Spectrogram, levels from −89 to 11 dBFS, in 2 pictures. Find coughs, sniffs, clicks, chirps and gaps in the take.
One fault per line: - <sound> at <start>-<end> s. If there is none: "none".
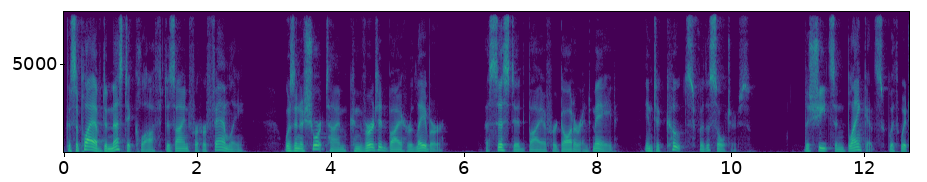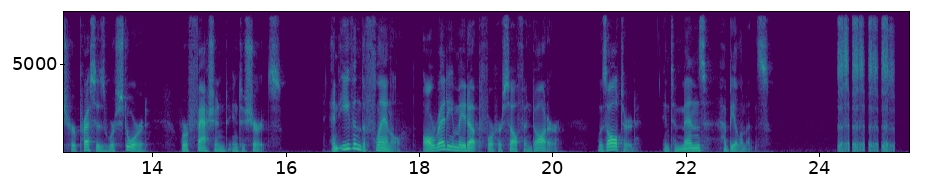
- laugh at 24.3-25.1 s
